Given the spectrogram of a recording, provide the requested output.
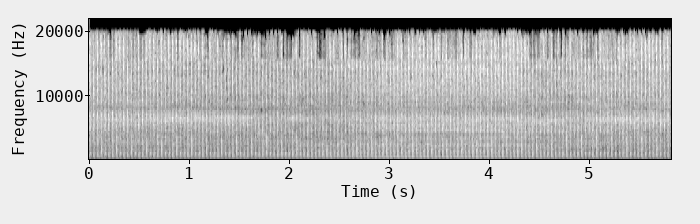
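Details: Ford Focus mk1 1.8 TDDi diesel idling with a sharp, regular knock about three times a second over the steady clatter; engine knocking at idle, later solved.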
